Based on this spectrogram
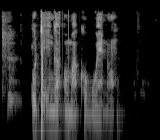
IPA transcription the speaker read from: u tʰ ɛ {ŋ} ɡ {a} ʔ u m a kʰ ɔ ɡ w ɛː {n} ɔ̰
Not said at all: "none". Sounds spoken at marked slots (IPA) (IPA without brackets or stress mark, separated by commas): ŋ, a, n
